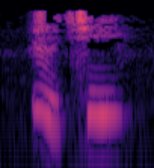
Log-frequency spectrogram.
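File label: "日期", Mandarin Chinese; chinese-flashcards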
